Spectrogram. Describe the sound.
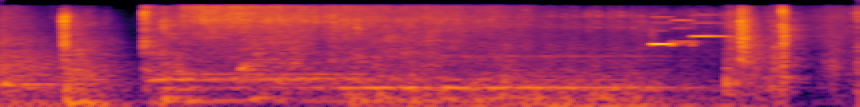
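A large-capacity washing machine fills with water on laundry day: a steady rushing flow with a low hum runs for several seconds, with short breaks near the start and the end.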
